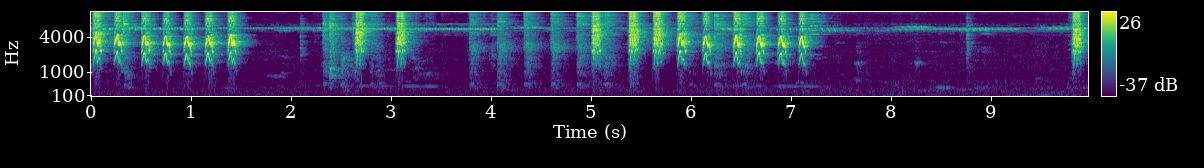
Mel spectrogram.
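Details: Cucak cungkok bulbul, 'rasa jenggot' style, kept as a training master for contest birds: a fast run of rasping chips, then a pause, then long rapid series of harsh notes roughly twice per second, with a thin high tone behind.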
